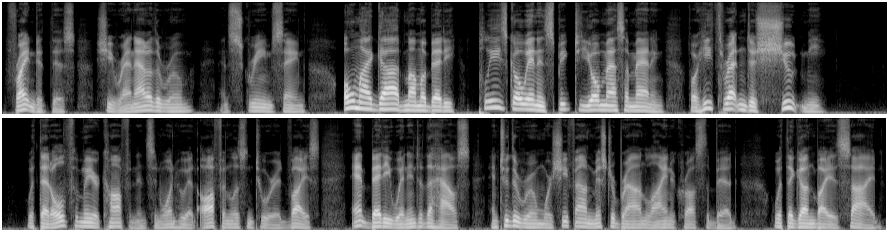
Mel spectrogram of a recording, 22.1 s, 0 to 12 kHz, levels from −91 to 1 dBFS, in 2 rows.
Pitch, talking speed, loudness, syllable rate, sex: 110 Hz, 195 wpm, -19 LUFS, 5.4 syllables/s, male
